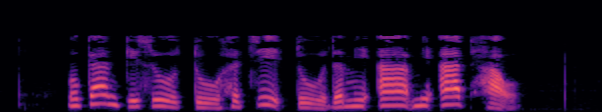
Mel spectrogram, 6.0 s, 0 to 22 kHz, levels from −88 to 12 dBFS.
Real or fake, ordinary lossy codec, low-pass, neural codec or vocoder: real; MP3, 24 kbps; 7.2 kHz; none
